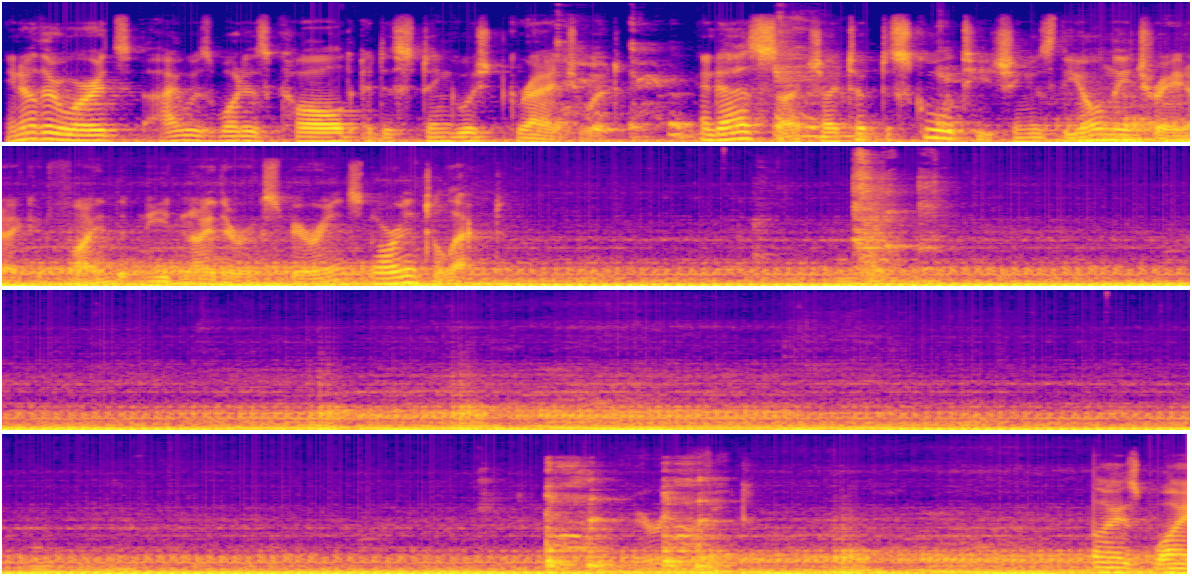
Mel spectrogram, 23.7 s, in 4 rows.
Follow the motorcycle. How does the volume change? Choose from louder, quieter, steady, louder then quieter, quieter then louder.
louder.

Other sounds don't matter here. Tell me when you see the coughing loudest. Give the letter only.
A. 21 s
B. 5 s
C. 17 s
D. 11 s
A.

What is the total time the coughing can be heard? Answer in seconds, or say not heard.
4 s.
